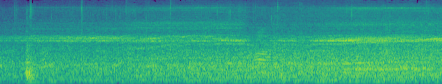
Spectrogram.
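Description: Electric skateboard rolling across asphalt: a steady high motor whine over the rumble of the wheels on the pavement, a little louder near the end.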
